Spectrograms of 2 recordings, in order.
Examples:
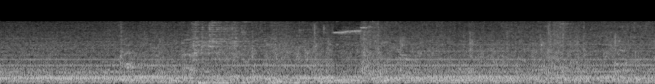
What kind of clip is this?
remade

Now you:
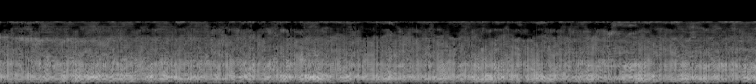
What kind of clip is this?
remade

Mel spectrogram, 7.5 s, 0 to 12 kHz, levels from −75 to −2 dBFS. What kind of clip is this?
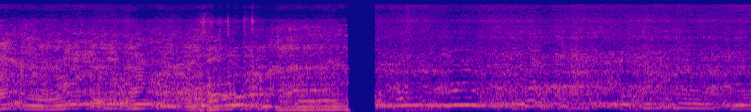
remade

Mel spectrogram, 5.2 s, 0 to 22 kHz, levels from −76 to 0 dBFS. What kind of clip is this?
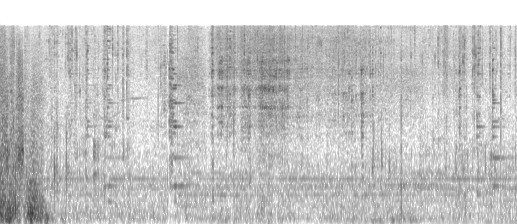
recorded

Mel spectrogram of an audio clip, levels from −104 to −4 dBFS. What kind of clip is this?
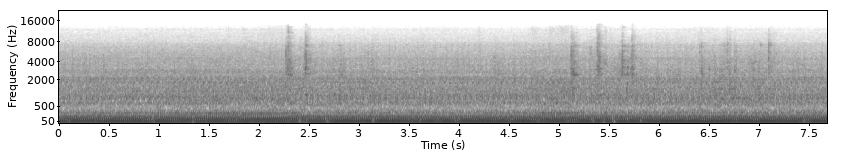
remade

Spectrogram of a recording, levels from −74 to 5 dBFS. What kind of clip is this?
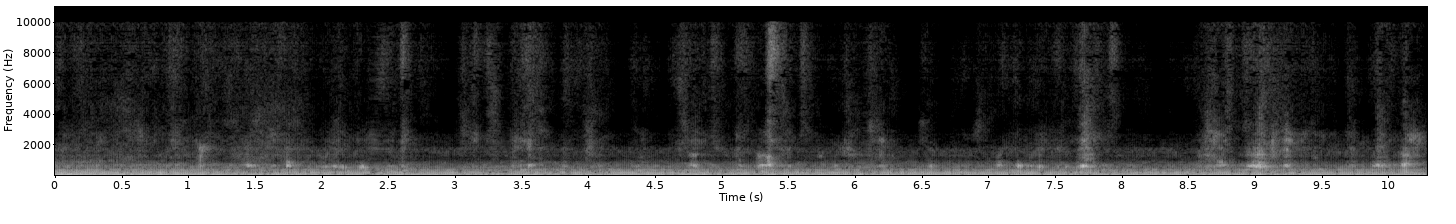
remade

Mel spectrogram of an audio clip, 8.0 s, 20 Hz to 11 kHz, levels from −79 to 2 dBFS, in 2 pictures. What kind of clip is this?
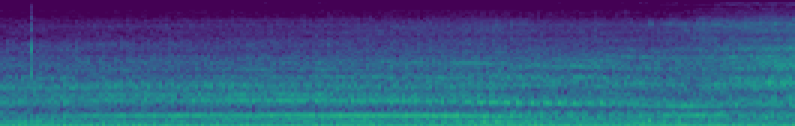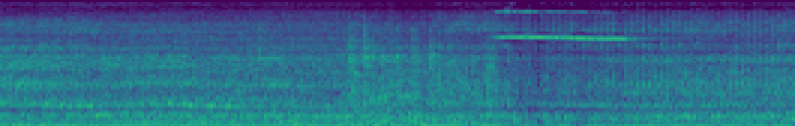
recorded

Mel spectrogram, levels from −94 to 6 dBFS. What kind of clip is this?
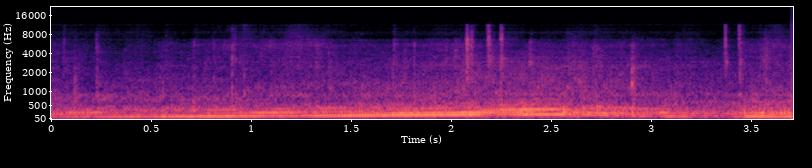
remade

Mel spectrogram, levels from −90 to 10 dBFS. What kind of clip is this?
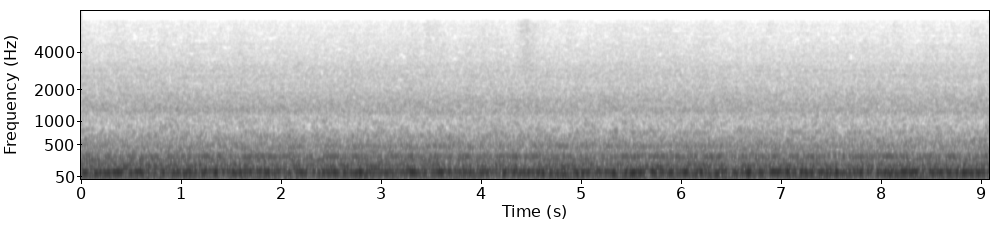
remade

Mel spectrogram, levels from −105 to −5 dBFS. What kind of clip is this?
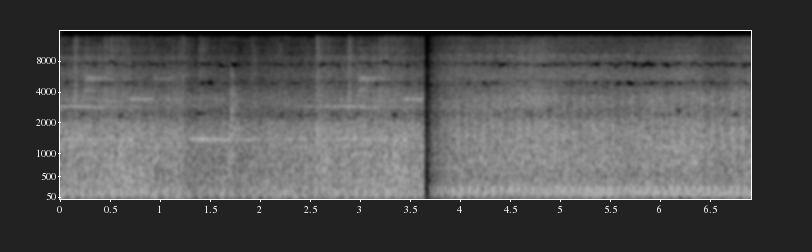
remade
